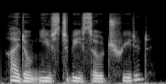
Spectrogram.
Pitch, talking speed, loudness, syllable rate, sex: 160 Hz, 250 wpm, -17 LUFS, 6.4 syllables/s, female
